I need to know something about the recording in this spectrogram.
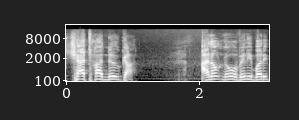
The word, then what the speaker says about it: Chattanooga: bustling metropolis of Cartersville, Georgia, between Atlanta and Chattanooga. There we go. Absolutely. That's where we are. You know, somebody had an argument. It's not Chattanooga. Okay. Then what is it? It's Chattanooga.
